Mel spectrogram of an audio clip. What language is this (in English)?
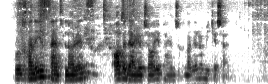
Persian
